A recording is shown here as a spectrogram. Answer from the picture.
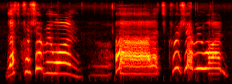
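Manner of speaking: gleeful pretend rampage yell; playful war cry. Playful war cry while riding.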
